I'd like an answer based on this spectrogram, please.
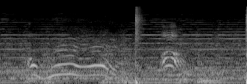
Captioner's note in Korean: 때리는 소리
